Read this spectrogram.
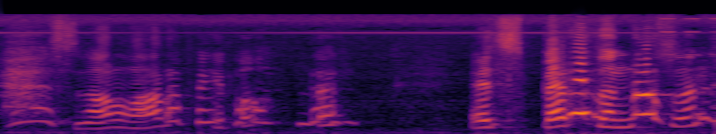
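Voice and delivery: a hint of a fond, wry Jesus; voicing Jesus. Preacher voicing Jesus watching festival keepers, mild amusement. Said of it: "and he's going".

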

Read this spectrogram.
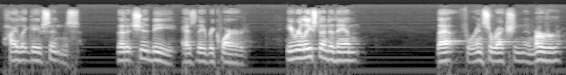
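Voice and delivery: measured, emphatic Bible reading; scripture reading. A narrator's reading. Preacher reads the trial before Pilate, emphatic scripture reading. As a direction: read it out with solemn weight and stressed key words.

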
